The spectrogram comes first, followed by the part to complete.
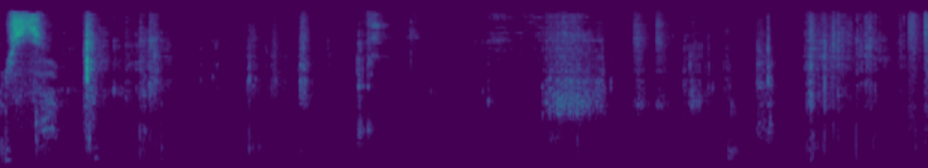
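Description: Handling of small plastic drill bags and containers: irregular crinkling and crackling with short clicks, and two longer rustles in the second half.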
